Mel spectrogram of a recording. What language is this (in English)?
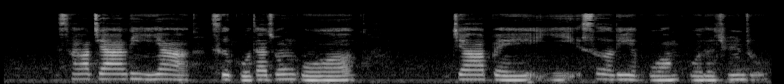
Chinese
